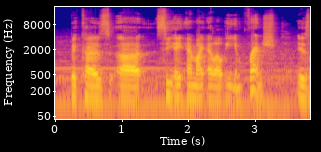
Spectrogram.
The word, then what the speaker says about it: Camille: japanese name is this kamiyu kamiyu with a y sound not with an if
